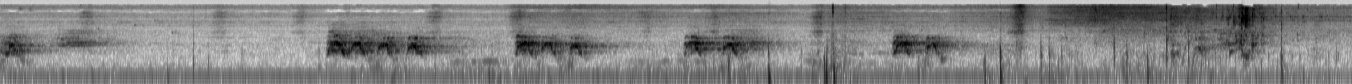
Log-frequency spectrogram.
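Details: A Welsh Corgi swimming for the first time gives short, harsh barks in a repeated series, with splashing water and a low hum.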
